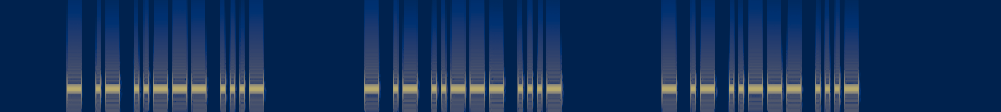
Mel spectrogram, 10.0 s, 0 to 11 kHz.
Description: Morse code, heard as a keyed tone, about 25 wpm, 700 Hz. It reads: TA2V TA2V TA2V
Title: DXCC-100 Call Signs - 4 Characters - Repeated 3x - 25wpm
